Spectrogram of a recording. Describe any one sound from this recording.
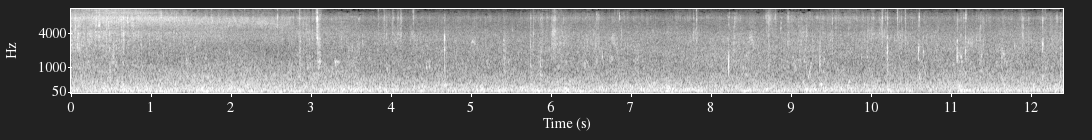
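Wind blows steadily across the open sea.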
